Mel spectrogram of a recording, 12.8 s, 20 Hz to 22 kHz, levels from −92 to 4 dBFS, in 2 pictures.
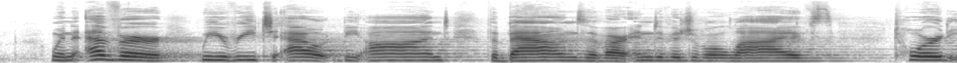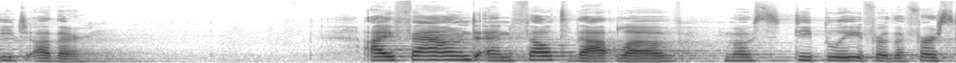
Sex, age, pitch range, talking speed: female, 20-39, 185-225 Hz, 120 wpm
